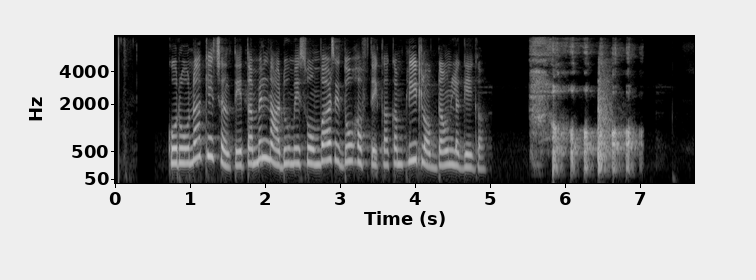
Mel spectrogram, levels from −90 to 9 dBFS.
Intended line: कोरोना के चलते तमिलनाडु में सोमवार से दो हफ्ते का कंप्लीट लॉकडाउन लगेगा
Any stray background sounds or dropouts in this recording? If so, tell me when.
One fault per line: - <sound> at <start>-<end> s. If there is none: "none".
- laugh at 5.5-7.1 s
